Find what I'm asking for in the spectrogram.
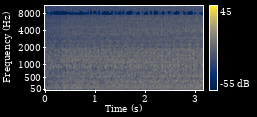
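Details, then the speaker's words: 2007 Cadillac DTS after power steering pump replacement and bleeding, about half quart fluid added, some air bubbles remaining; even idle with smooth steady hiss, no groan or whine; pump now sounds as it should, lines dry. "Hear how nice and quiet it got? Now we got to turn it again like we did before."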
